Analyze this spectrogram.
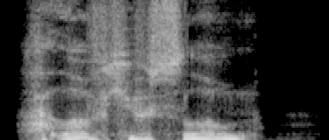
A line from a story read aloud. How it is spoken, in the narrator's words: I whisper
